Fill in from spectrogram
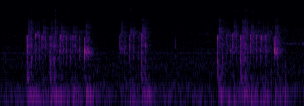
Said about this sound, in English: I can't imagine what it's like to listen to one of these episodes with just us silently sitting here while all you hear is typing on the keyboard.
